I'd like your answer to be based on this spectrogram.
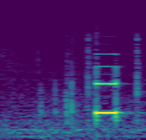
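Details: A single short electronic beep from a defibrillator running its self-test after the battery is inserted, following a few faint clicks; a normal device check tone.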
